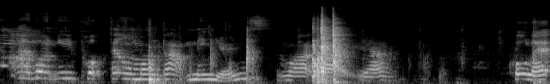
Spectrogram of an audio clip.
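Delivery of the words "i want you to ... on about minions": put-on high, pushy, aggressive, insistent child-like voice. Retelling how her son Charlie ran up to her demanding something, imitating Charlie's aggressive demand. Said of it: "He's like so aggressive when he said it".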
